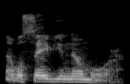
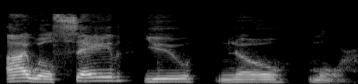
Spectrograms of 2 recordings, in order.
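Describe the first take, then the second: First: Mild, easygoing delivery at normal pace; nice, casual. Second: Very slow, each word drawn out; grave pronouncement. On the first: Shown as a demonstration. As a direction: say it nicely, with no weight on it. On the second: A narrator's reading. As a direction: pronounce it slowly, word by weighty word. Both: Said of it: "nice and just kinda say it like".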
